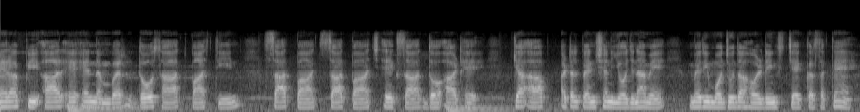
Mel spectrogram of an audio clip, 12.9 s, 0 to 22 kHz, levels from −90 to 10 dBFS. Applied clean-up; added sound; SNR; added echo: none; Bowed string instrument; 15 dB; none.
